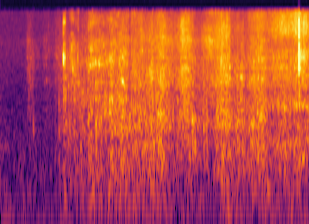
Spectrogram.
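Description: Paper napkin rustling and crinkling as it is picked up and wiped over the mouth, starting about half a second in.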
